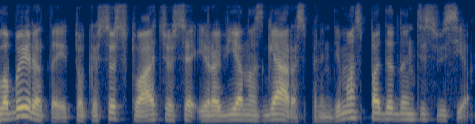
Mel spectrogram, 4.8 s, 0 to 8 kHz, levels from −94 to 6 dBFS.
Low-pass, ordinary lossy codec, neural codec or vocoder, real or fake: 7.2 kHz; Opus, 24 kbps; none; real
